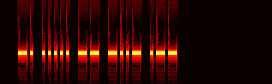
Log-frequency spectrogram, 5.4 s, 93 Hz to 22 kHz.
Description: Morse code, heard as a keyed tone, about 21 wpm, 700 Hz. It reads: N5MXW
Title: USA Call Signs - 5 Characters - Repeated 3x - 20wpm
